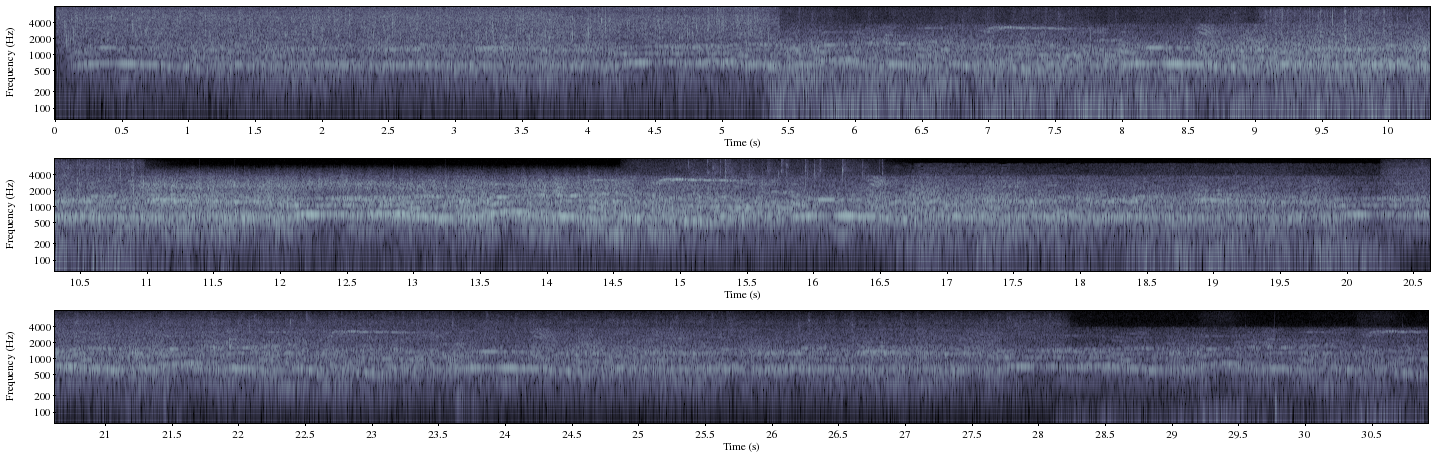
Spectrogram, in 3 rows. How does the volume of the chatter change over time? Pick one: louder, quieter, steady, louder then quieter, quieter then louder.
louder then quieter.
